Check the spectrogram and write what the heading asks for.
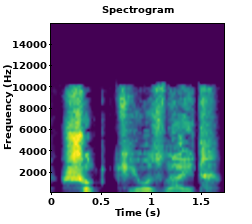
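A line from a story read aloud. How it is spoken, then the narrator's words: Quiet. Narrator (Russian): Так же тихо произнес Ираклий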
